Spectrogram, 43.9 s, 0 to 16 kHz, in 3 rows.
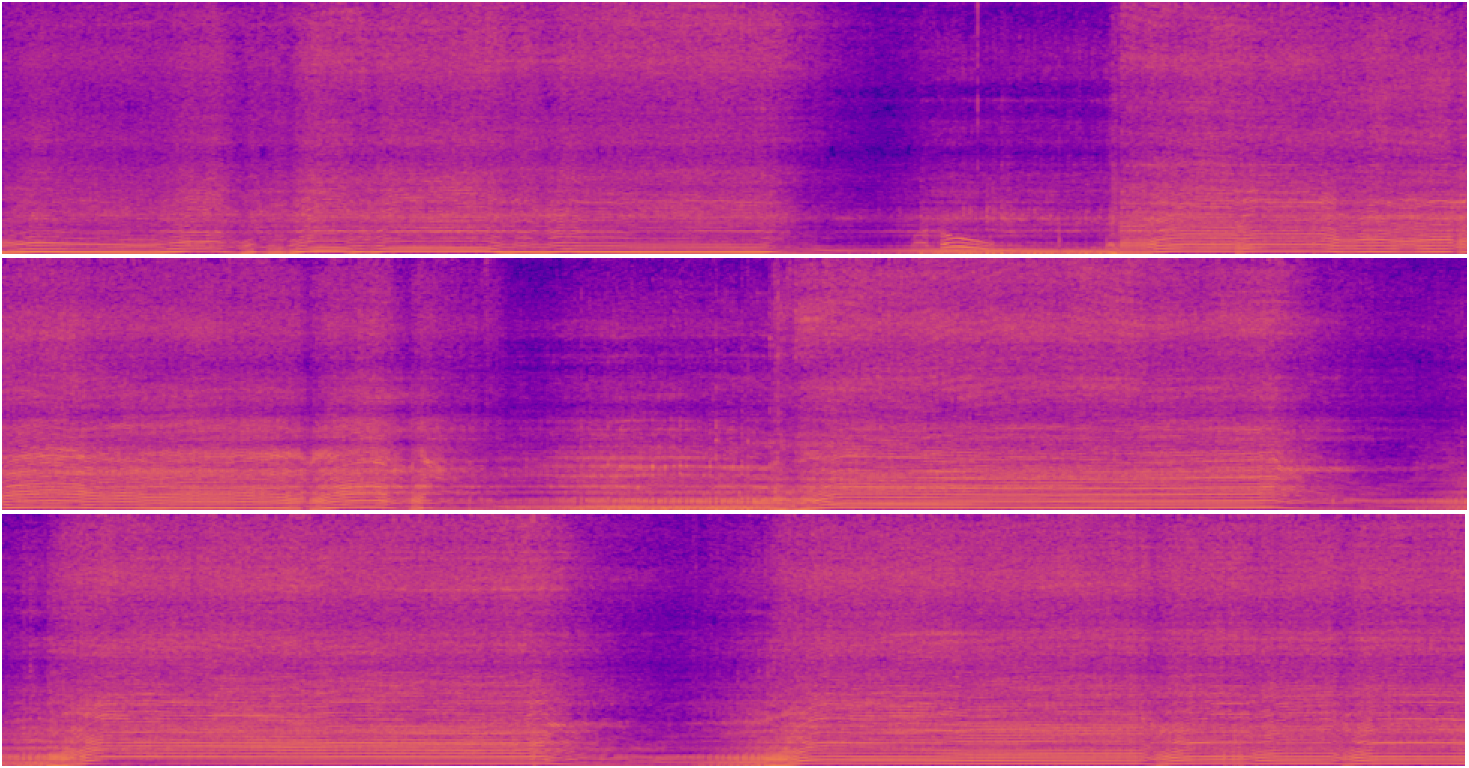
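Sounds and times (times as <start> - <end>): chainsaw cutting wood: 0.0 - 43.9
chainsaw revving: 0.0 - 43.9.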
